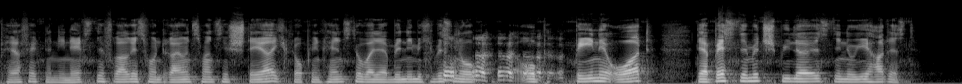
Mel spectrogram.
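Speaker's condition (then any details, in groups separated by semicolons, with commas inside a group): Cleft palate; voice may audibly show the cleft, says by the norm listeners would find podcasting unlistenable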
